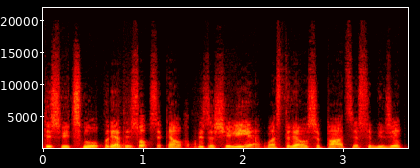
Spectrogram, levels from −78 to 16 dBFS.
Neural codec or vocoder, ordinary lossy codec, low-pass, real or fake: codec, 44.1 kHz, 0.9 kbps, DAC; Opus, 64 kbps; 19.8 kHz; fake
